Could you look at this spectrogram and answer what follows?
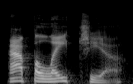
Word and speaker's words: Appalachia: Appalachia. You got to say it like you got molasses pouring out of your mouth. Appalachia. That's how you got to do it.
